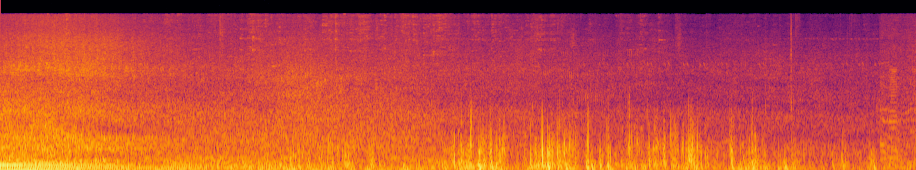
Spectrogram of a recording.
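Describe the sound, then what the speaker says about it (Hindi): Night traffic on a main road rumbles past, with vehicles passing at moderate distance and wind buffeting the microphone, while people talk over the steady road noise. "हम मेन रोड पे खड़े हैं, इस वजह से गाड़ियों की आवाज़ आएगी।"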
